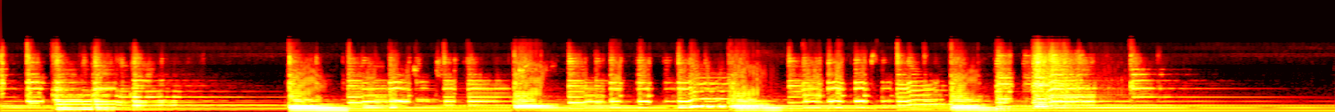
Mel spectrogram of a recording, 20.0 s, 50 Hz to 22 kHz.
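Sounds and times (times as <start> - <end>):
electric guitar riff: 0.0 - 20.0.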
